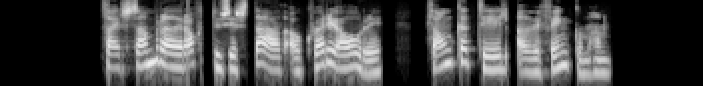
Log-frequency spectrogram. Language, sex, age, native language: Icelandic, female, 30-39, Icelandic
